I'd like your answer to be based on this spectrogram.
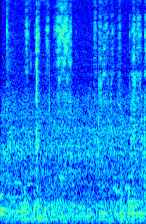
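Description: Teacher writing on a board during a science class, soft continuous scratching strokes with faint background murmur of voices underneath.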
